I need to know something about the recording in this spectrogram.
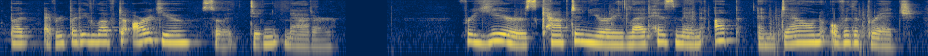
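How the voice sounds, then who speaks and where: A woman's voice: mid-range voice, slight background noise. A woman reading a children's story aloud as narrator, expressively, drawing out some phrases.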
